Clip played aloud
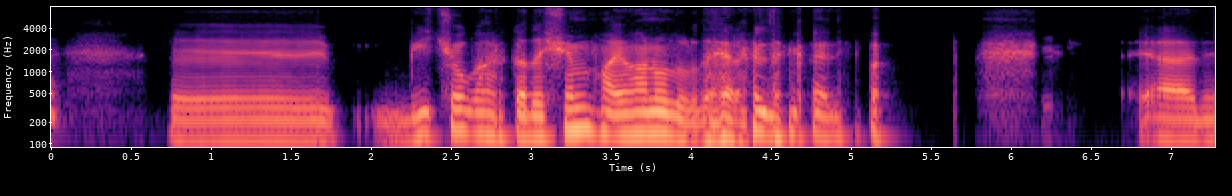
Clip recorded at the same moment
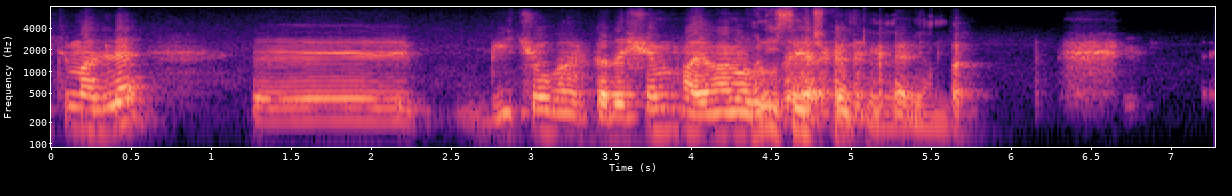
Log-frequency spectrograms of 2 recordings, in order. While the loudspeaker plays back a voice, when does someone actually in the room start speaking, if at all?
4.4 s

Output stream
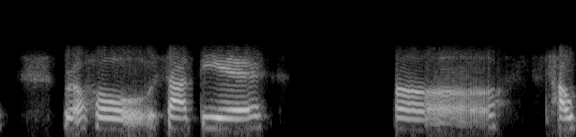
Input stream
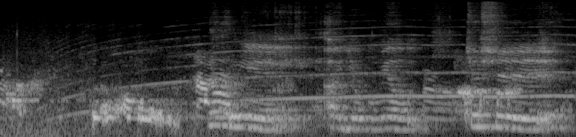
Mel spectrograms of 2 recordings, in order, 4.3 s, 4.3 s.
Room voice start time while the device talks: 1.5 s

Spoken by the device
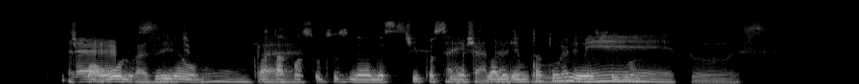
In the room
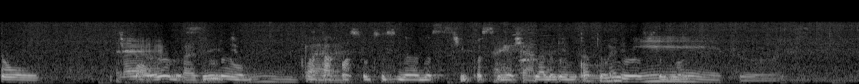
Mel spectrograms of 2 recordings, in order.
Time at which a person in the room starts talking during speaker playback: none

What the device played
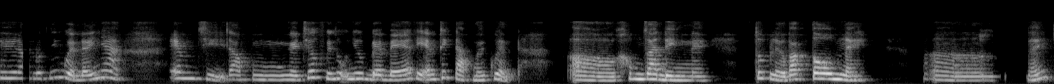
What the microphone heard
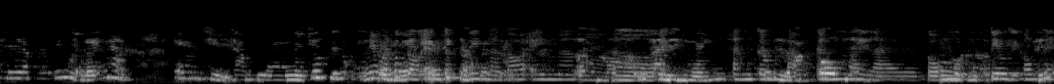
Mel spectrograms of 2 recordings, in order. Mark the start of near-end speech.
3.5 s

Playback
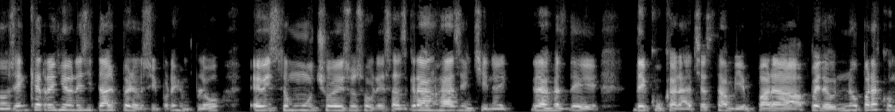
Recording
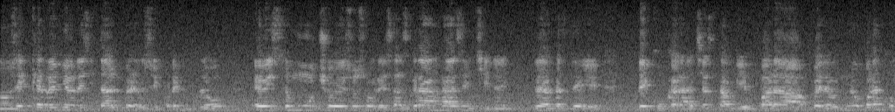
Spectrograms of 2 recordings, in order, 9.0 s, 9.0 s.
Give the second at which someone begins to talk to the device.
none

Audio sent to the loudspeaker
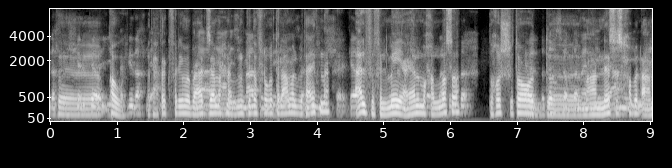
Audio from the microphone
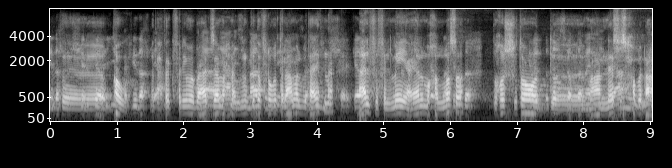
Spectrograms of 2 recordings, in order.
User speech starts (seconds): none

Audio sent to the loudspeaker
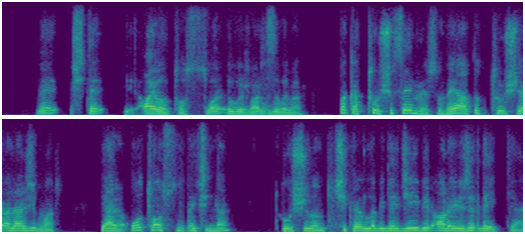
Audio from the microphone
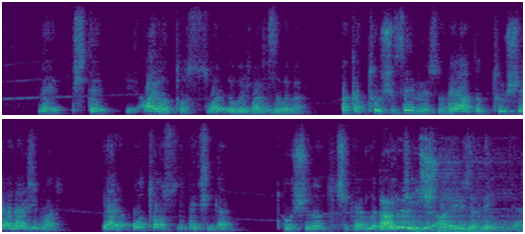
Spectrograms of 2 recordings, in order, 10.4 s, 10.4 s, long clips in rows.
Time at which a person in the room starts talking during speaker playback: 8.9 s

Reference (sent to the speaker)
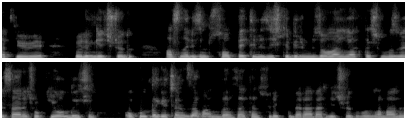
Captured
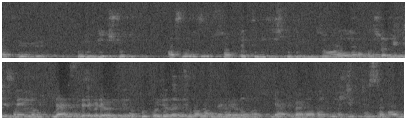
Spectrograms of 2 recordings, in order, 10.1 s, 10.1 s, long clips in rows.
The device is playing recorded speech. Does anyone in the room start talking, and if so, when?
4.2 s

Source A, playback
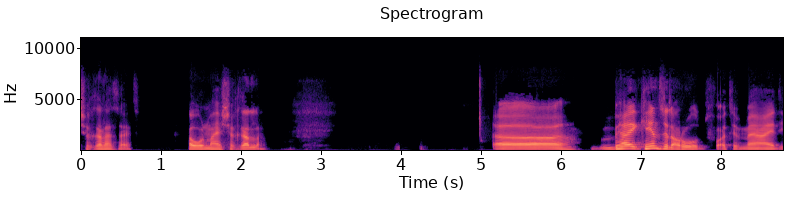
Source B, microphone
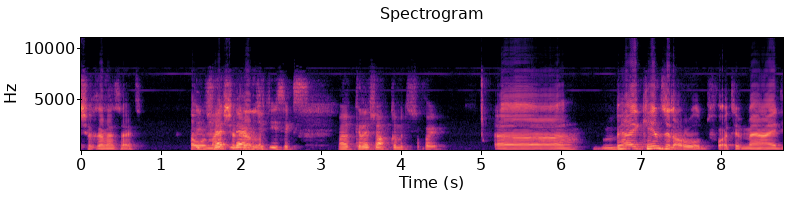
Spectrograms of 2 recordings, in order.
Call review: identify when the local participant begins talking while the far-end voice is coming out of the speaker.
1.4 s

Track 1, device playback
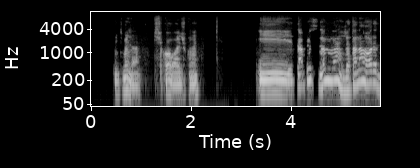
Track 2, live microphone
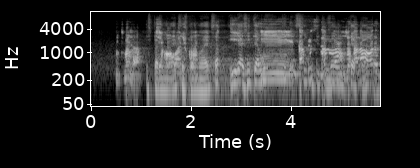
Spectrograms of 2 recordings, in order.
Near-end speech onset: 1.1 s

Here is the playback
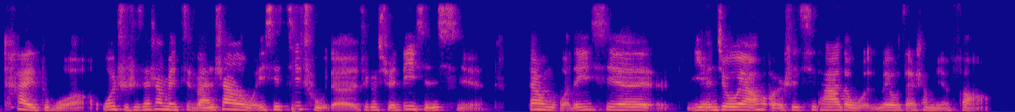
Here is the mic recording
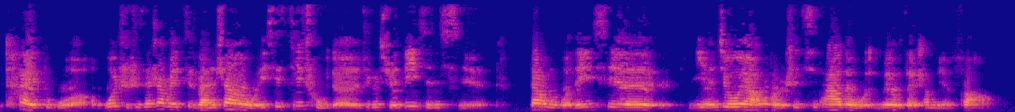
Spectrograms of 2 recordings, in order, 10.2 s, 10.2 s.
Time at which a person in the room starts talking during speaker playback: none

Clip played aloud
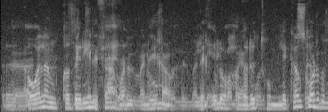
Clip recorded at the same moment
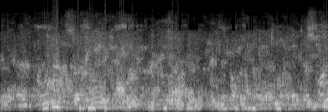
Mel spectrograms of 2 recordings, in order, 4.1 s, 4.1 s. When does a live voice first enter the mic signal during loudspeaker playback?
0.7 s

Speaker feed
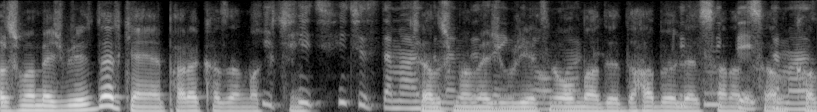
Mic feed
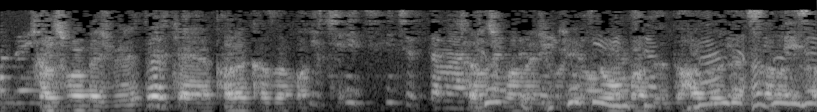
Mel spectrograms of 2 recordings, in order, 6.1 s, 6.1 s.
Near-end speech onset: 3.5 s

